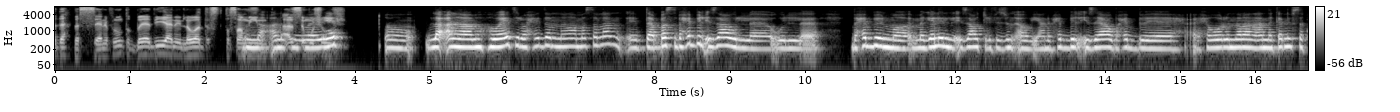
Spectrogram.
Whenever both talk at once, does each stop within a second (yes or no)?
no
